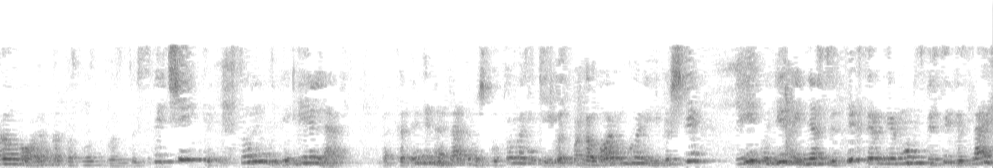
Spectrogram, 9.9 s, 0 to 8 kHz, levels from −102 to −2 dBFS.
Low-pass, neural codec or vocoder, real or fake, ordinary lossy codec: 7.2 kHz; vocoder, 44.1 kHz, 128 mel bands, Pupu-Vocoder; fake; MP3, 24 kbps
